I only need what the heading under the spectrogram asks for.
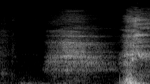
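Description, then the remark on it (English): Heavy, irregular breathing: a long airy exhale followed by a sharper, louder gasping intake, sounding strained and odd. No talking. “What are you doing over there? Breathing. Weirdly. Real weird.”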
